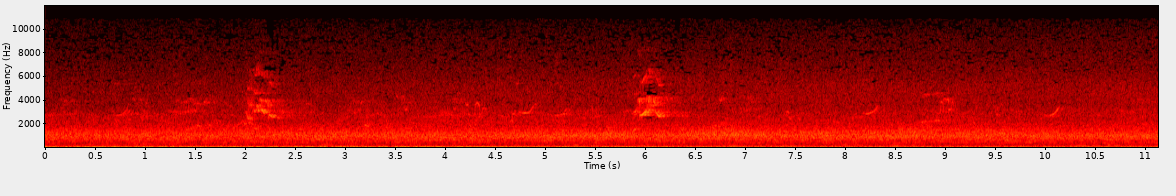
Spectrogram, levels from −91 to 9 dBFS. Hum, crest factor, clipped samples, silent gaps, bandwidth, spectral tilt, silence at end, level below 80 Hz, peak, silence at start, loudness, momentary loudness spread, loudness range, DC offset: none; 16 dB; under 0.1%; none; 11 kHz; -3 dB/octave; 0 s; -44 dBFS; -24 dBFS; 0 s; -41 LUFS; 4 LU; 1 LU; under 0.1%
